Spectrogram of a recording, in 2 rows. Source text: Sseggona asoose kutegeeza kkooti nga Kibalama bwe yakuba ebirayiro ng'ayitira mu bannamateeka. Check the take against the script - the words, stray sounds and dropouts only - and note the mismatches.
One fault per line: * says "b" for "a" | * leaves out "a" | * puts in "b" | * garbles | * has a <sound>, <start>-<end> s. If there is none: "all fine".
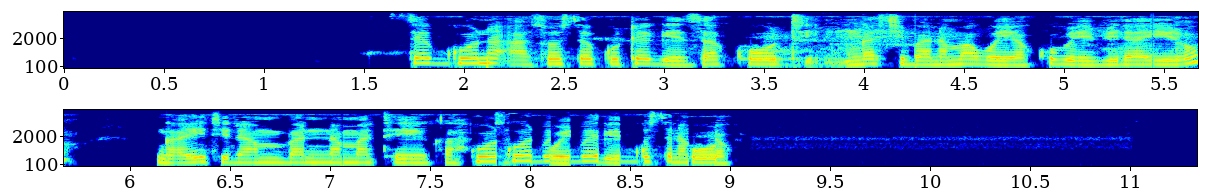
* garbles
